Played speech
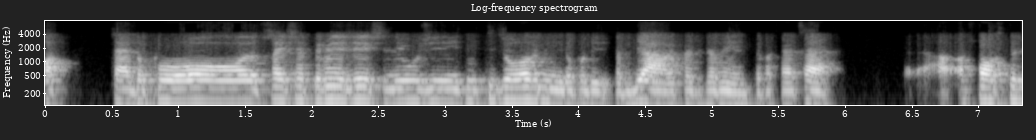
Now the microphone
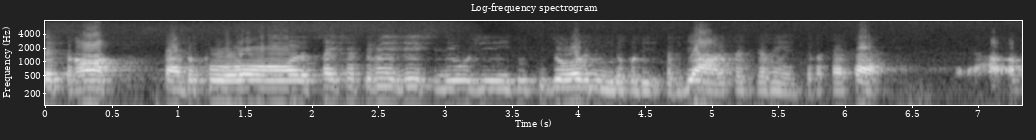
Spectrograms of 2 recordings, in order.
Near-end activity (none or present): none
